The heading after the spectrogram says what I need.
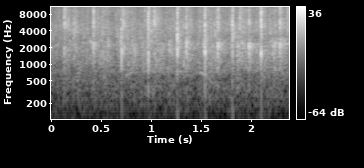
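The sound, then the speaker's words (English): Audience applause at a farm bureau summer conference after an award announcement: dense, steady clapping from many hands, with sharper individual claps standing out throughout. “please join me in a round of applause for Jay and Allison Juergen of Weakley County”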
